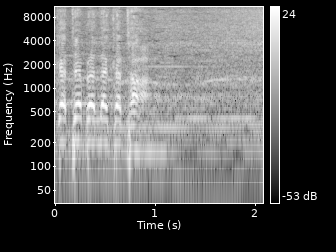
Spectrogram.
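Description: A man's voice preaching emphatically into a microphone, breaking off about a second in, leaving a low steady held tone underneath.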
